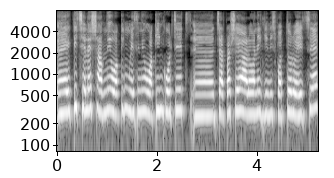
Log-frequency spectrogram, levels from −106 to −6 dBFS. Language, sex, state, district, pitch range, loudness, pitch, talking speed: Bengali, female, Jharkhand, Jamtara, 270-305 Hz, -12 LUFS, 285 Hz, 160 wpm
